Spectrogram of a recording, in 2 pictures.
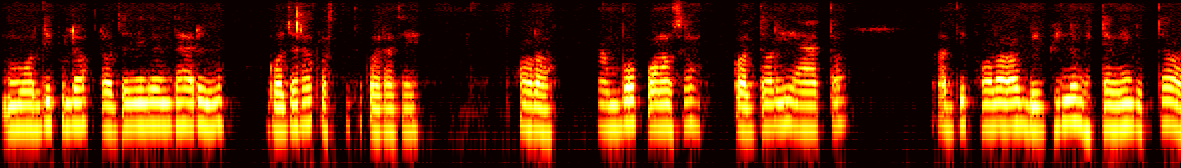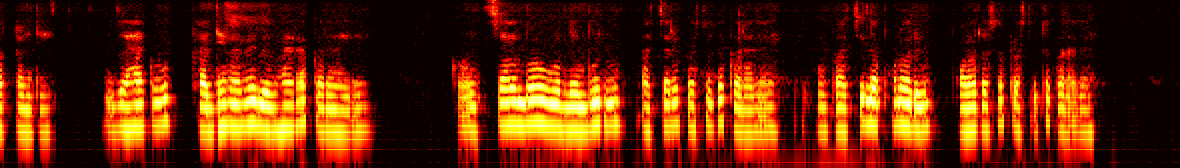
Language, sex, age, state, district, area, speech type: Odia, female, 45-60, Odisha, Rayagada, rural, spontaneous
